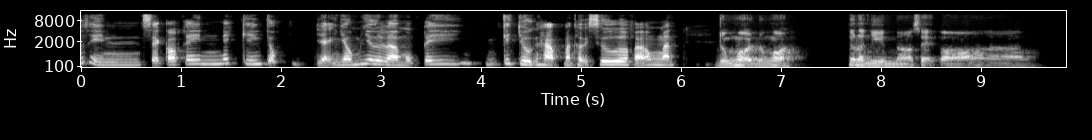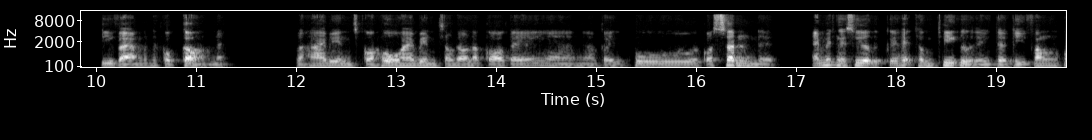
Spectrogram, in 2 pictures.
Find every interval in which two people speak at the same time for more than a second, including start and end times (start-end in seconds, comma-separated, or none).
none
